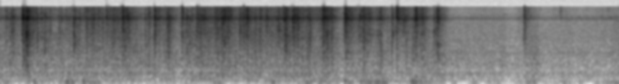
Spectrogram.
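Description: Clear plastic jewellery pouches rustling and crinkling as they are handled, a dense run of small crackly clicks that stops about three seconds in.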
